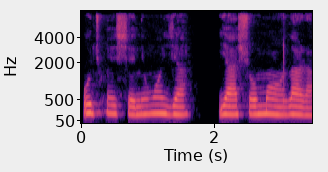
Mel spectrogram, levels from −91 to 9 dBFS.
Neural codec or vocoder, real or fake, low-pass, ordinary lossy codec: none; real; 7.2 kHz; none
